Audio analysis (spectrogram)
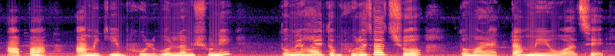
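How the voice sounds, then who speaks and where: A woman voicing a querulous, sharp-tongued youngest wife of a household in an audio story. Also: fairly high pitch, lively intonation, measured pace, faint music behind. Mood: bitter, accusing. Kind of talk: Bengali audio story acting.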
